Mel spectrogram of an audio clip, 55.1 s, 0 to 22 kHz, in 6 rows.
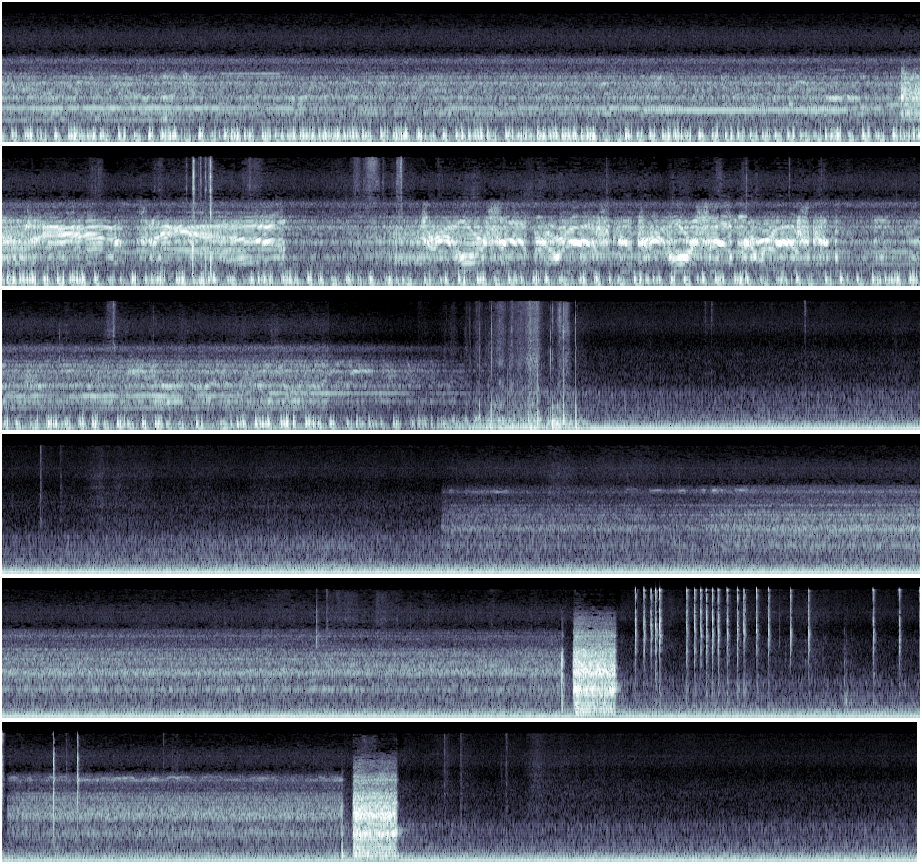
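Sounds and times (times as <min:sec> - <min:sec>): radio signal bursts: 0:00.0 - 0:23.2, 0:32.0 - 0:43.8, 0:45.9 - 0:49.9
radio static hiss: 0:00.0 - 0:23.8, 0:32.0 - 0:44.4, 0:45.7 - 0:49.9
steady low hum: 0:00.0 - 0:55.0
radio clicks: 0:00.1 - 0:24.2, 0:39.7 - 0:40.4, 0:42.1 - 0:48.0, 0:48.9 - 0:50.5.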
